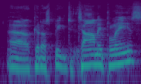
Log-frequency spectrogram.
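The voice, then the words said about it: Put-on American accent. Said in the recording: “this voice on the other end ... it's this American accent going”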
